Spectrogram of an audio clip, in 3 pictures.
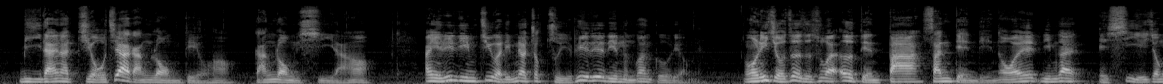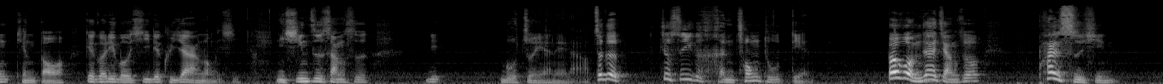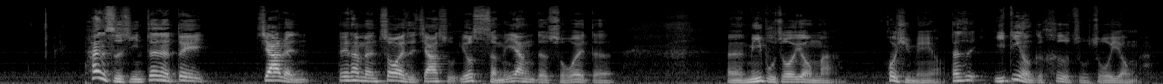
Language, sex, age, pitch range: Chinese, male, 60-79, 95-150 Hz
